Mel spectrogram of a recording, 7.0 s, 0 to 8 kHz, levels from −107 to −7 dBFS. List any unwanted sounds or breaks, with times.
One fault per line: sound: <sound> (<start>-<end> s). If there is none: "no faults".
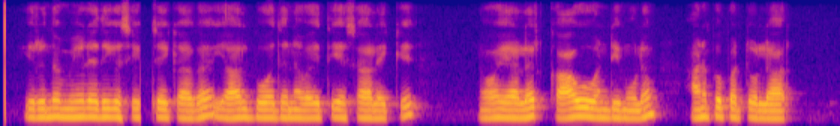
sound: dropout (1.2-1.3 s)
